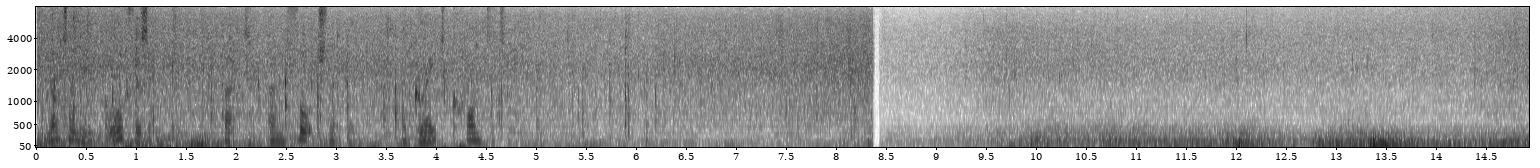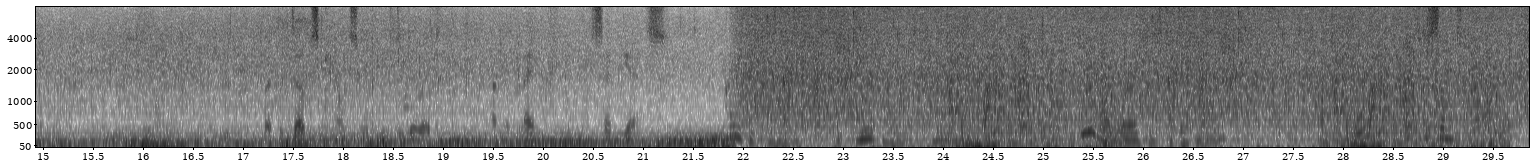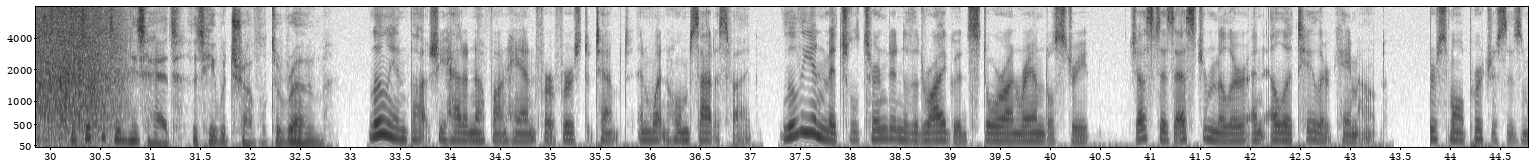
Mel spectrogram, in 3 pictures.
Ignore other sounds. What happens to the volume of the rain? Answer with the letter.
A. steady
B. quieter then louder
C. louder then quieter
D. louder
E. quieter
D.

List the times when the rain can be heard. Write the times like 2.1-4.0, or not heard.
0.0-30.8.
